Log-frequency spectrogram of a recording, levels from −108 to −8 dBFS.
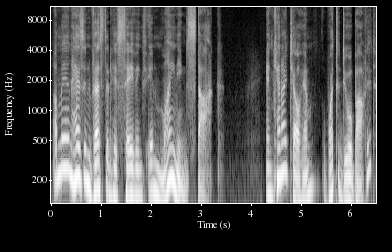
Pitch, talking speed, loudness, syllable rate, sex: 145 Hz, 175 wpm, -18 LUFS, 4.4 syllables/s, male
